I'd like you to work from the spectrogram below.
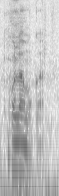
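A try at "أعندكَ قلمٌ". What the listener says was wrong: mana, enggak ada ka-nya di situ.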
